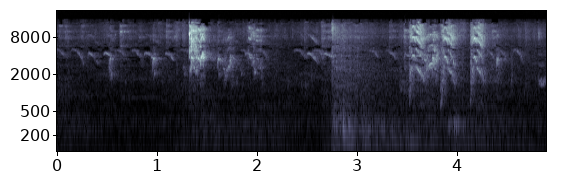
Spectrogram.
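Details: Green Fischer's lovebird pair chirping: a string of thin, quick downslurred tweets, then louder harsh, buzzy bursts grouped in a rapid cluster near the end.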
